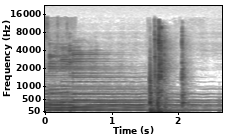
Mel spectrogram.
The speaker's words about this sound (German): Kannst du bitte die Tür zumachen? Von draußen.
